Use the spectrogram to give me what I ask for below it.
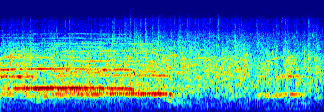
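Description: An audience in a church claps loudly during a sermon. The applause is dense and continuous, with some crowd noise mixed in, and it eases slightly in volume over five seconds.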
